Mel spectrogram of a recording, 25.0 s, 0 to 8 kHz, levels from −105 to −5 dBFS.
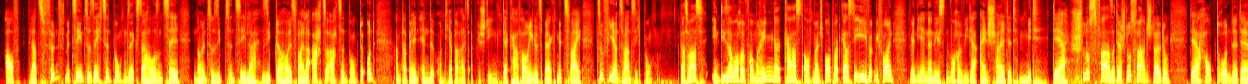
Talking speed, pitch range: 155 wpm, 100-125 Hz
